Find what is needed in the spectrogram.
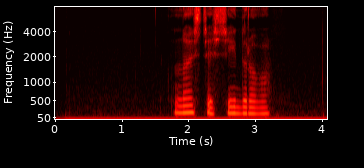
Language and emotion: Russian, sad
